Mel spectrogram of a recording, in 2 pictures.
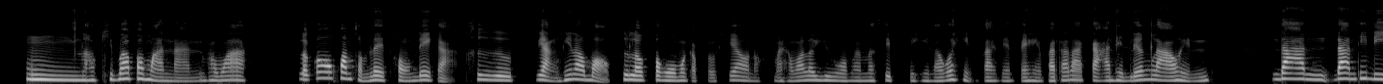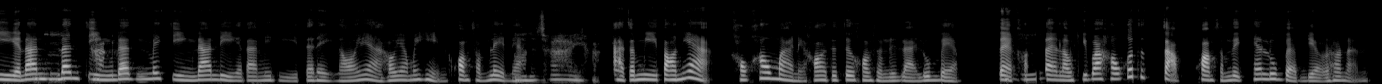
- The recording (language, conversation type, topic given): Thai, podcast, สังคมออนไลน์เปลี่ยนความหมายของความสำเร็จอย่างไรบ้าง?
- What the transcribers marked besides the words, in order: tapping; other background noise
